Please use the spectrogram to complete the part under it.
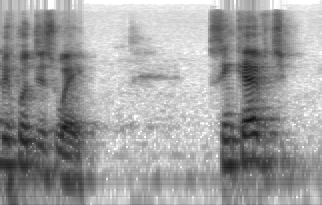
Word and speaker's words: Sienkiewicz: I'll say Sienkiewicz.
